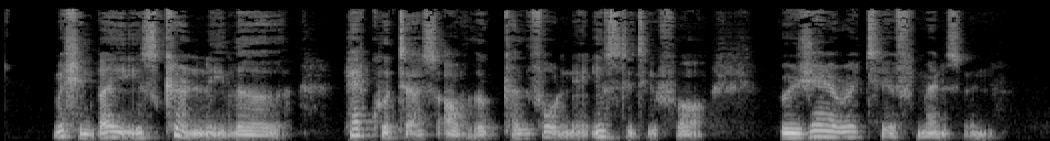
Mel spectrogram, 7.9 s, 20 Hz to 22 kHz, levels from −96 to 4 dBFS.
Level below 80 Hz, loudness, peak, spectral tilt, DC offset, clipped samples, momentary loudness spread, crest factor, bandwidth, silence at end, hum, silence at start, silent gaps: -66 dBFS; -29 LUFS; -10 dBFS; -4 dB/octave; under 0.1%; under 0.1%; 9 LU; 20 dB; 17 kHz; 0.45 s; none; 0.4 s; none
